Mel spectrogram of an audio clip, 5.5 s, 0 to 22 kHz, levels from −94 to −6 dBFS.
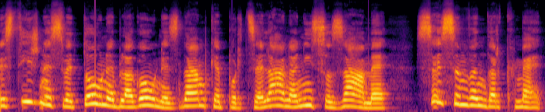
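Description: From 0.95 s to 5.05 s, clicks recur every 1.37 s, about four times. These are likely clock drift buffer slips, each dropping or repeating a few samples.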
